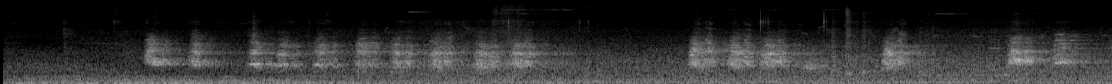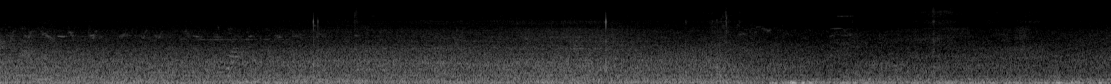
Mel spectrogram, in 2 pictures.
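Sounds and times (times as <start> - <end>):
road traffic rumble: 0.0 - 22.2
dog barking: 1.4 - 5.5, 6.9 - 9.4, 10.0 - 11.0.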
